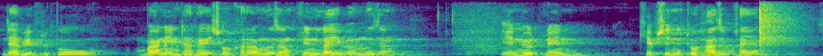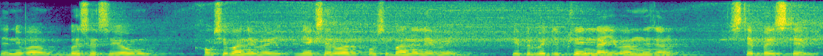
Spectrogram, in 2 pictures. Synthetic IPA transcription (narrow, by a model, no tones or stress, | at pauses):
dabipʰɾipʰɔw | banantʰakʰajsɔɾkʰaɾamɯzaŋpʰlenlajbamɯzaŋ | enueɾpʰlen | kʰep̚sinitʰuɦazɯbkʰaja | zenibabɯsɯɾsɯjaw | kʰawsibaneβajnekseɾwaɾkʰawsibanalajbaj | bipʰɾibajdipʰlenlajbamɯzaŋ | step̚bajstep̚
